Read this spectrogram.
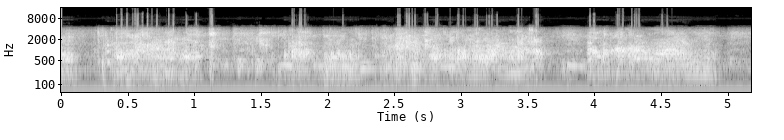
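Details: Pit bull dog giving loud, harmonic whining and yelping sounds in bursts of about a second, with brief pauses between, across five seconds.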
